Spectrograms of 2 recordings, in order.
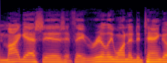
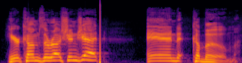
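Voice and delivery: mock jet strike; 5 semitones higher, slower than usual. Shown as a demonstration.

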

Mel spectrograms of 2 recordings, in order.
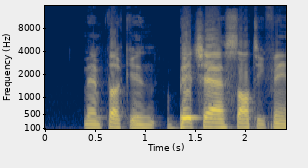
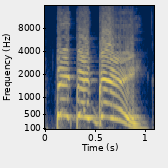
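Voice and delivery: very high, loud mimicked bangs; high-pitched banging; 5 dB louder, slower than usual. Fan imitating thunder sticks at security, shrill high chant.

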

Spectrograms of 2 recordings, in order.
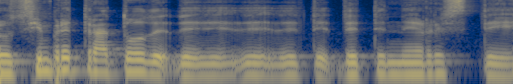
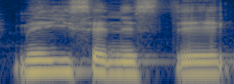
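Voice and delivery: ordinary talk

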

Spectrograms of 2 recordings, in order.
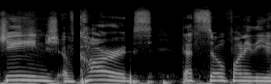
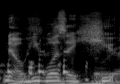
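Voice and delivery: ordinary delivery

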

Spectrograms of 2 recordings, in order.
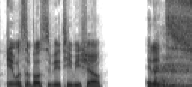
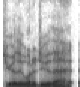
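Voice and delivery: much lower, softer menacing voice; deep Blade voice; 9 semitones lower, 4 dB quieter, faster than usual. Retold or imitated. Hidden Blade warns the hero, low menacing voice. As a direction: growl it like a shadowy vampire hunter. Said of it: "you hear Blade go".

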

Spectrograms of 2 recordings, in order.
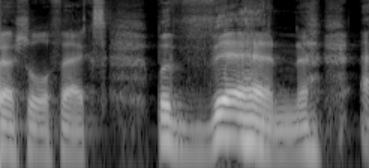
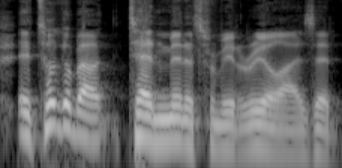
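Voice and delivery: ordinary delivery

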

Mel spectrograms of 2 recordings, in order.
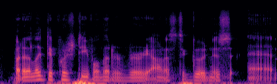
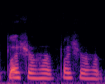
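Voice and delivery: lightly imitated wife, high and softer; mock grateful wife; 8 semitones higher, 4 dB quieter than usual. Drunk man's wife to the worker, imitated cooing. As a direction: coo it in a higher mock voice. Mimics the wife's sugary reply.

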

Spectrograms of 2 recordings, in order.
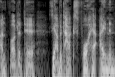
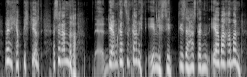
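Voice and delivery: high-pitched, flustered shopkeeper backtracking; Bonacieux; 3 dB louder than usual. A narrator's reading. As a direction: take it back hastily in a high voice. (hoher, aufgeregter Krämer)

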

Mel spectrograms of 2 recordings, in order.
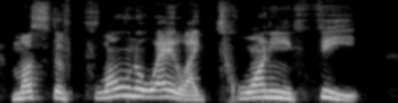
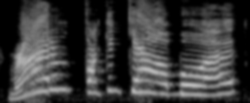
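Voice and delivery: high whooping cowboy cheer; gleeful high yee-haw; mock rodeo whoop; 12 semitones higher than usual. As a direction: yell it like riding a bucking bronco. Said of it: "It's like".

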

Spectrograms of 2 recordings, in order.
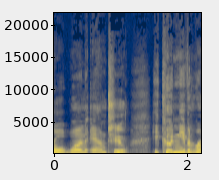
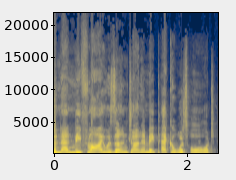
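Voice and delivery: hammed-up British accent; 5 semitones higher than usual. Host mocking the killer's story in a hammed-up British accent. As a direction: ham up a rough British bloke.

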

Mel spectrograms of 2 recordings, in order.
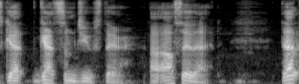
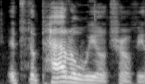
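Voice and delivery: normal talking voice

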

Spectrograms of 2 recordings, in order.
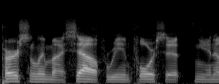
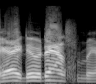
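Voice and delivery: loud call-out; 6 semitones higher, 15 dB louder than usual. Retold or imitated. Calling out to the raver.

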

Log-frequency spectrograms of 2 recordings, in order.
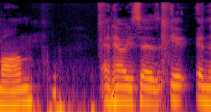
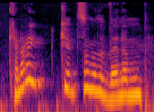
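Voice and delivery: slimy Slughorn; 9 semitones higher than usual. Retold or imitated. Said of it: "Slughorn is such a slimy snake".

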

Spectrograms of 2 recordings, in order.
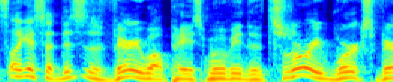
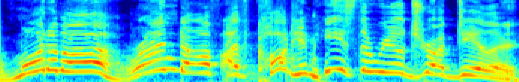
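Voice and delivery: frantic accusing; 10 semitones higher than usual. Retold or imitated. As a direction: squeal it out like a desperate snitch. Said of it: "he's like".

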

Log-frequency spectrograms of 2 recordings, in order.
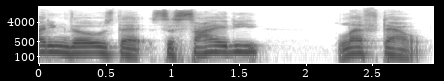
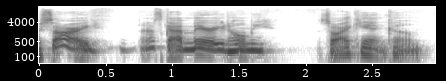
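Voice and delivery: higher, breezy brush-off to a friend; casual excuse; 7 semitones higher than usual. Retold or imitated. Preacher voicing a newlywed excuse, breezy. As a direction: toss off the excuse like to a homie. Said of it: "I can kinda relate to this person".

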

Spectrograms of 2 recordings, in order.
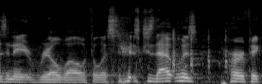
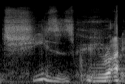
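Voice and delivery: drawn-out, higher mock shock; retold astonishment; 6 semitones higher, much slower than usual. Friend retells reacting to Caitlin's answer, mock astonished. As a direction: stretch it out slowly in playful disbelief.

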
